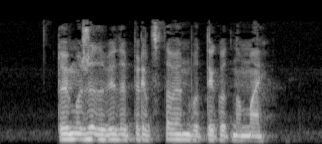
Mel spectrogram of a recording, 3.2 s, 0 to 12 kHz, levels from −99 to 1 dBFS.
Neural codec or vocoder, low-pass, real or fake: none; 7.2 kHz; real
